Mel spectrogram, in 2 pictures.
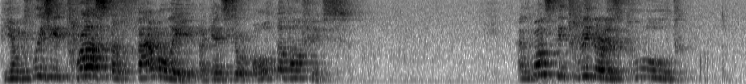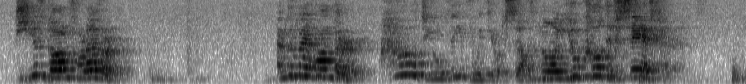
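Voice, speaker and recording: A man playing a cold, taunting Russian terrorist hijacker in a dramatic monologue, speaking deliberately with a Russian accent. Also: very high voice, expressive, darkish tone. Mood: threatening, taunting. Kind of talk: dramatic audition-style film monologue. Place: echoey room, away from the microphone. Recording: echoey room, distant microphone.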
